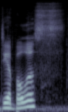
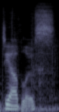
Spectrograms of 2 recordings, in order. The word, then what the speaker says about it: Diabolos: I call it Diabolos, but I believe it's called Diablos.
